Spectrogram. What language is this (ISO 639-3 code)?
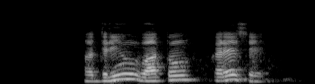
kxp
